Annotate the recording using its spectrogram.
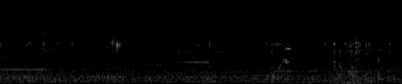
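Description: A cat chewing a dry treat: faint, scattered crunching clicks.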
